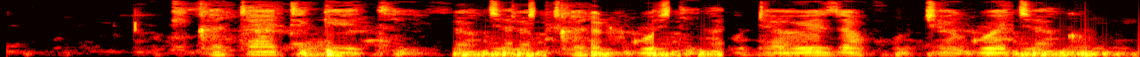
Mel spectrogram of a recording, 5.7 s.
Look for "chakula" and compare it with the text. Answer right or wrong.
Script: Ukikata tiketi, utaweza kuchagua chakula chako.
wrong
